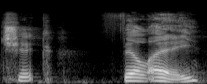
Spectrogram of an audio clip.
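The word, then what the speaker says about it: Chick-fil-A: idea why don't we call it Chick Filet uh as in filet minan and debone chicken breasts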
